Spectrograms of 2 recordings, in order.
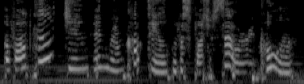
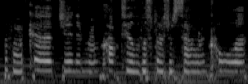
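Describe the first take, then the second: First: It is read with lively, emotional expression. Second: It is read in a flat, plain manner. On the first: The speaker calls it right. "but if I say it like this" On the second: The speaker calls it wrong. "as opposed to just reading it more straight"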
